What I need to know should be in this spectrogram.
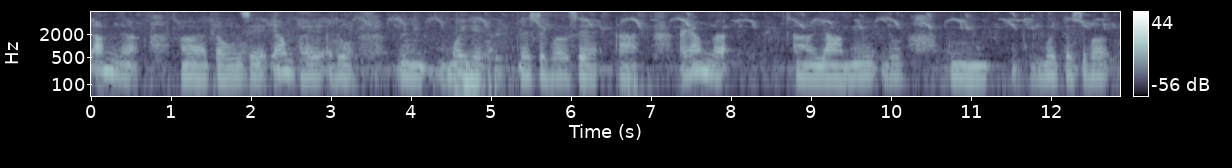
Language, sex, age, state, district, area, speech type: Manipuri, female, 18-30, Manipur, Chandel, rural, spontaneous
